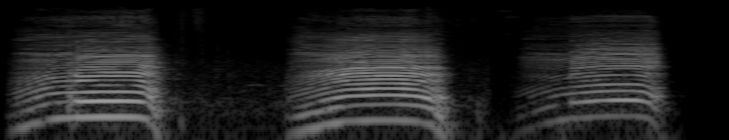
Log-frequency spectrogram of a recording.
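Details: A group of cows grazing in rice paddies in the countryside after the harvest: one cow gives three long, deep moos, each drawn out for about a second, calling to its companions while looking for grass.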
